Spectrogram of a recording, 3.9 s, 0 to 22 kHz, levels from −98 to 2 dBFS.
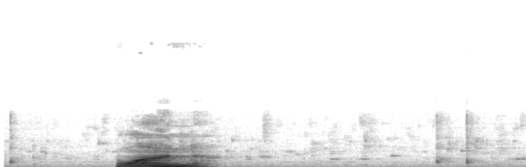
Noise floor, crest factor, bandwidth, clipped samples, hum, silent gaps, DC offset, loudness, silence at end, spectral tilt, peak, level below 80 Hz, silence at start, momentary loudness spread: -65 dBFS; 20 dB; 6.2 kHz; under 0.1%; none; none; under 0.1%; -19 LUFS; 2.4 s; -10 dB/octave; -4 dBFS; -70 dBFS; 0.85 s; 23 LU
